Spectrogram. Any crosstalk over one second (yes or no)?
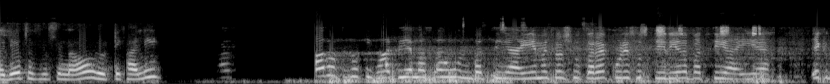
no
